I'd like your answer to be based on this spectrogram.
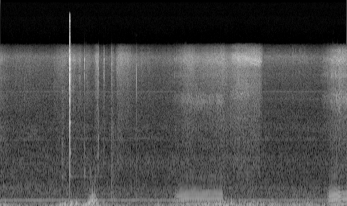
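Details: Snoring from a sleeping Shar-Pei puppy: low rumbling snores over a steady background hum, with a few brief clicks.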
